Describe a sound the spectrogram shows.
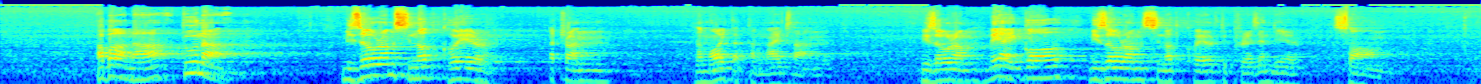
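A man speaks into a microphone over loudspeakers, echoing in a large open hall.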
